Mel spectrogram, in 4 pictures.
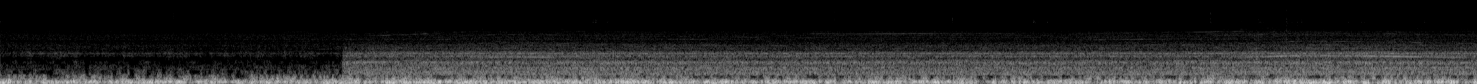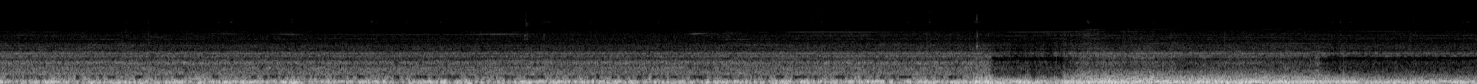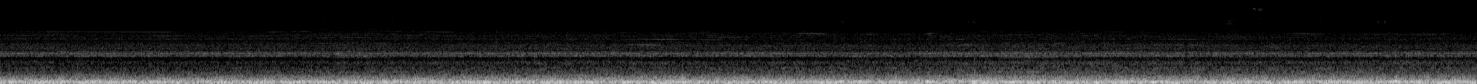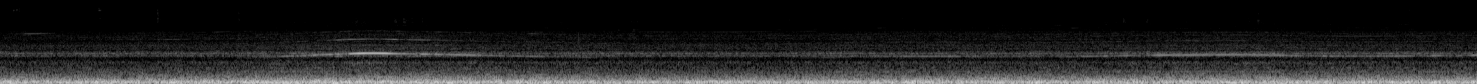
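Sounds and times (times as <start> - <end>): jet engine and airflow rumble: 0.0 - 59.0
brief whine: 47.0 - 50.0.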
